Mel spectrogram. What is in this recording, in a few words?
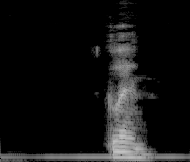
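"glen", Australian English; pronunciations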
